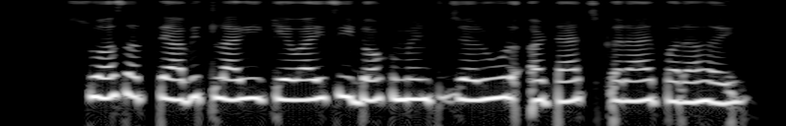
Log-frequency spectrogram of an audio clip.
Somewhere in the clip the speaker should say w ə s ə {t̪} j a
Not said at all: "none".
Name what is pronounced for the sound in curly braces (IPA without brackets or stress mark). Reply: t̪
